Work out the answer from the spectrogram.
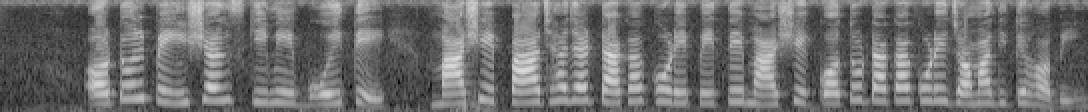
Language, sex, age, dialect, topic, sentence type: Bengali, female, 18-24, Standard Colloquial, banking, question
